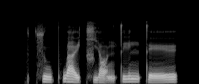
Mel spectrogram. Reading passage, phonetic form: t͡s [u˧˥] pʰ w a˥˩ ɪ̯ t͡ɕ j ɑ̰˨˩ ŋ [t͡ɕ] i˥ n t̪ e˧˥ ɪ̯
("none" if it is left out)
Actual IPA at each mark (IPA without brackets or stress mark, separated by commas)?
u˧˥, t̪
